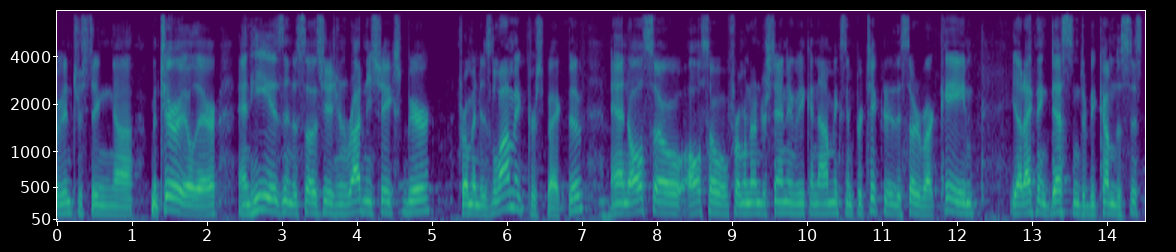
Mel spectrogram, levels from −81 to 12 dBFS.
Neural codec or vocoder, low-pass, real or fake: codec, 16 kHz, 4 kbps, X-Codec, HuBERT features, trained on balanced general audio; 7.2 kHz; fake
